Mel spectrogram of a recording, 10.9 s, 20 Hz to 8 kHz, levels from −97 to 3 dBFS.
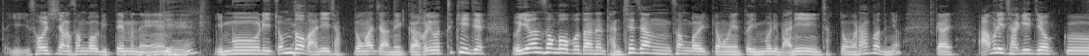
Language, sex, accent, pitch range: Korean, male, native, 130-160 Hz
